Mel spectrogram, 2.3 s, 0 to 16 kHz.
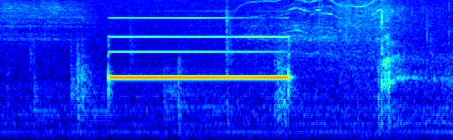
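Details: Crash-damaged Audi A4 S line with steering fault, before scan shows many module faults: one long steady high beep about a second in quiet cabin; dash warning chime, fault not identified.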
